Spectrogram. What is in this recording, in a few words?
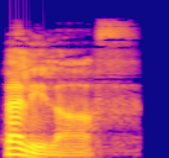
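"belly laugh", British English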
